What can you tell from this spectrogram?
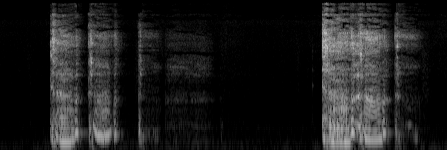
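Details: Two loud harsh barking coughs, throat clearing, pause, then another heavy cough; deep smoker's-type cough in a person who vapes, unsure whether from vaping or getting sick; barking cough.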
